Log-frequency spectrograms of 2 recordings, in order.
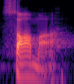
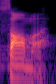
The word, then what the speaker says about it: Salmon: find out that she married a man named Sama. It's spelled salmon. It's not salmon. He's not a fish, but it's Sama.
